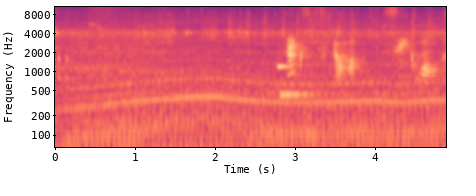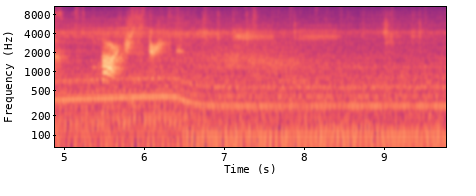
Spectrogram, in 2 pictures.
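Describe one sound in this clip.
A bus engine hums steadily, its pitch rising and falling as it drives.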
